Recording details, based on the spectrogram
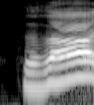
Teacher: ذال الف زبر ذا، یہ حروف مدہ ہے الف کی شکل میں. اسے ایک الف یا 2 حرکت کے برابر کھینچ کر پڑھیں گے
